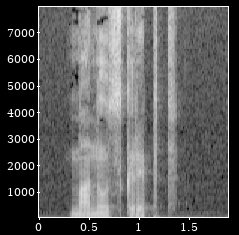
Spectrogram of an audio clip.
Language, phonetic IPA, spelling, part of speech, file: Polish, [mãˈnuskrɨpt], manuskrypt, noun, Pl-manuskrypt.ogg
